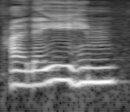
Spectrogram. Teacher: میم پہ جا کے دونوں ہونٹوں کا اکٹھا کر لیں گے, ملا لیں گے 1 کاؤنٹ کے لیے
